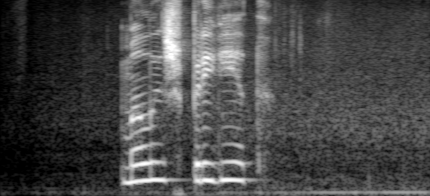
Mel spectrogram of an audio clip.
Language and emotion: Russian, positive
